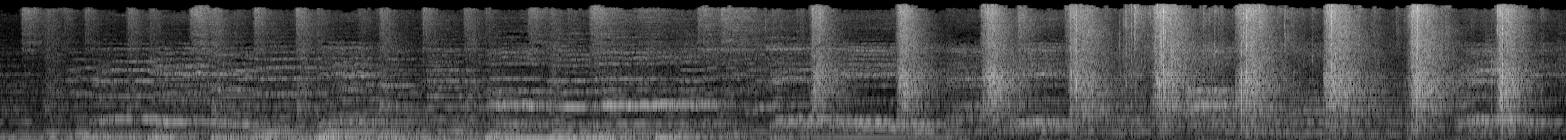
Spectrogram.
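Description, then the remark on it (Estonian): An audience claps in steady rhythm during a standing ovation, the sharp regular claps joining partway through over a choir singing sustained harmonies. “publik plaksutab rütmis ja koor laulab seisva ovatsiooni taustal.”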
